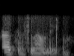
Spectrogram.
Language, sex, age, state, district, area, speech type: Kashmiri, male, 18-30, Jammu and Kashmir, Kulgam, urban, conversation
